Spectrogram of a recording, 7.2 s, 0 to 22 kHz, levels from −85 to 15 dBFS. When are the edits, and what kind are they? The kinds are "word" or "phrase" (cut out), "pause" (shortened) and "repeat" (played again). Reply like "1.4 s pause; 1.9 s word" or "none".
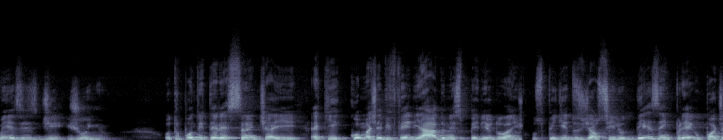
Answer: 3.7 s word; 5.2 s word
